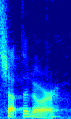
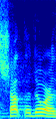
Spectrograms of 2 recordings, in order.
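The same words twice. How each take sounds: First: It is said in a sneaky, mischievous way. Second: It is screamed angrily.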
